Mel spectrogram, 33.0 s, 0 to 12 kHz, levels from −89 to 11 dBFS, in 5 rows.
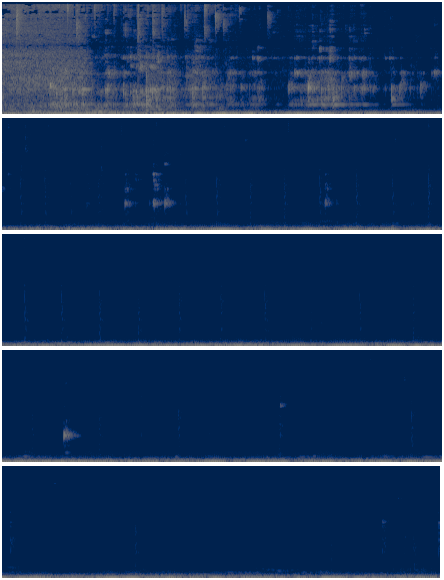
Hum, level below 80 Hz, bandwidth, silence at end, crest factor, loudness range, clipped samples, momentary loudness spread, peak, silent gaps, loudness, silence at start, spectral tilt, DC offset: none; -48 dBFS; 11.5 kHz; 0 s; 32 dB; 16 LU; under 0.1%; 20 LU; -12 dBFS; none; -45 LUFS; 0 s; -2 dB/octave; under 0.1%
